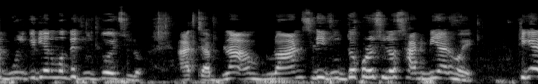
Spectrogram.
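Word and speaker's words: Bluntschli: এবারে আসি প্রথম নেক্সট ইম্পর্টেন্ট ক্যারেক্টার বলতে পারো, এটা এটা হচ্ছে ব্লান্সলি।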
